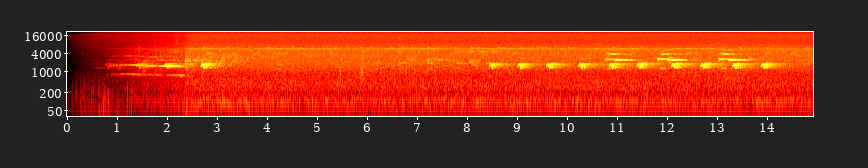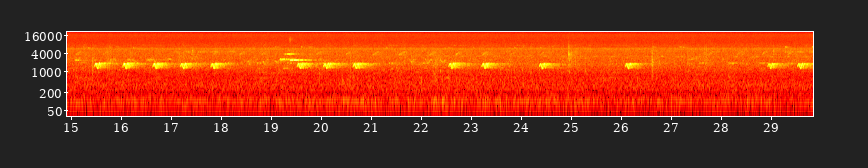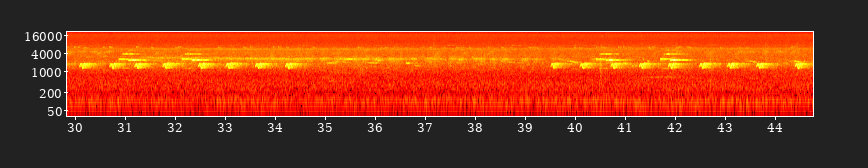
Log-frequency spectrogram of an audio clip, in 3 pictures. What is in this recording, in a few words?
Awaking In a Forest; Dr. Sound Effects; 210 Nature Sounds - 20 Hours of Relaxing Natural Ambiences for Meditation and Sleep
